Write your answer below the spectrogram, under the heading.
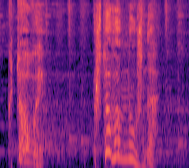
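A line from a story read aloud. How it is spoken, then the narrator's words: Hoarse, tired female voice. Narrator (Russian): Голос у нее был хриплым и уставшим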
